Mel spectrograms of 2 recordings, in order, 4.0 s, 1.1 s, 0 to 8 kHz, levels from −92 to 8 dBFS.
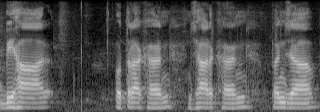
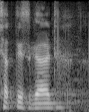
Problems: constant background noise, background conversations at intervals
